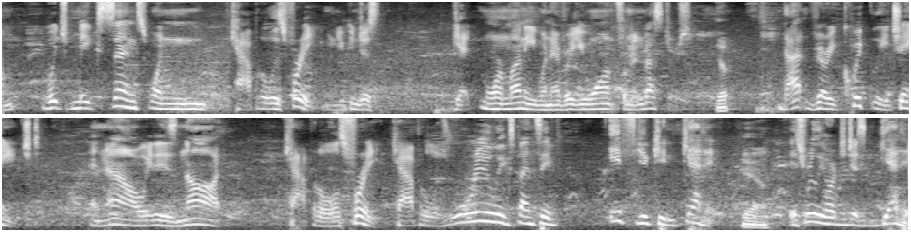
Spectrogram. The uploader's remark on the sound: live from SHRM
